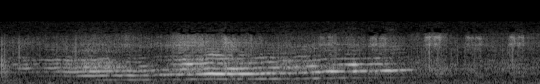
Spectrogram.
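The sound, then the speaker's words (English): A magic ray gun burning through handcuffs: a steady electronic buzzing hum that slowly rises in pitch for about five seconds, fairly loud with a hissing edge, no voices. “Now to burn these handcuffs off with my magic ray.”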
